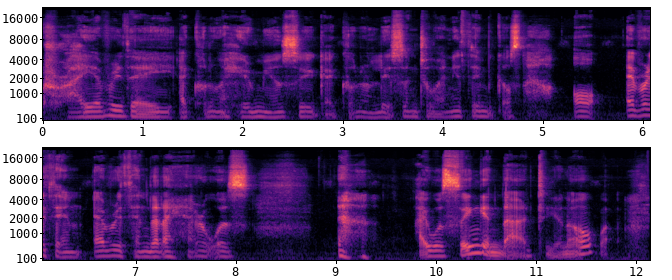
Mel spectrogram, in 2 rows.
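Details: Adult female professional singer with abductor spasmodic dysphonia, a rare type in which spasms of the vocal cord muscles open the cords; diagnosed by nasal endoscopy; onset 2015; treated with Botox injections.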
